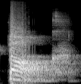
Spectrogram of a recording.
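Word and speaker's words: talk: don't टॉक in class टॉक का L silent है टॉक last don't throw rappers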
